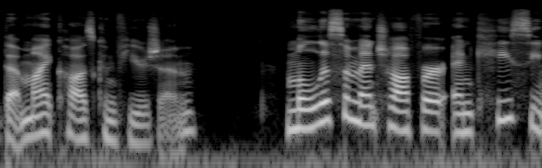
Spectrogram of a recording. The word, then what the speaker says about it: Menchhofer: They are distant cousins, not directly related, and just so everyone knows, their last name is pronounced Menchhofer. Menchhofer.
